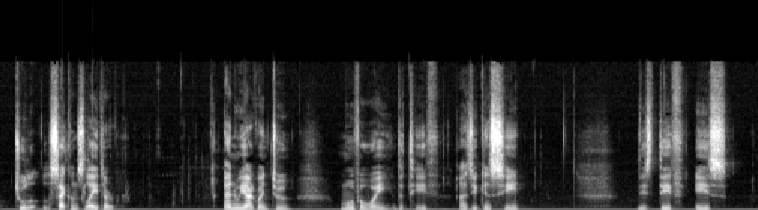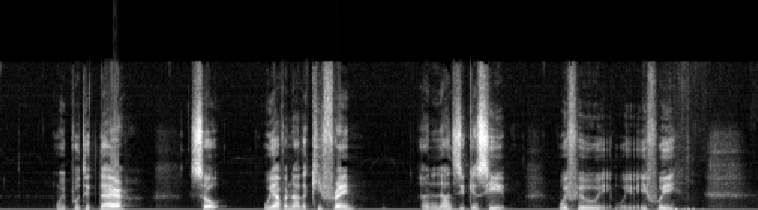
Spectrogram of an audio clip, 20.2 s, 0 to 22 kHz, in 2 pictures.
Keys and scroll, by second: 16.2 space.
